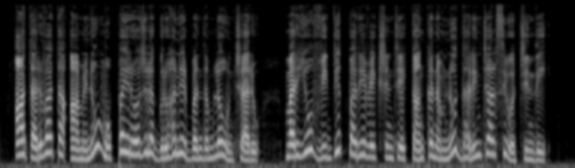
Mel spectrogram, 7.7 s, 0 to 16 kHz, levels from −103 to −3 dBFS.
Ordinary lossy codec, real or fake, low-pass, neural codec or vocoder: none; real; 14.4 kHz; none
